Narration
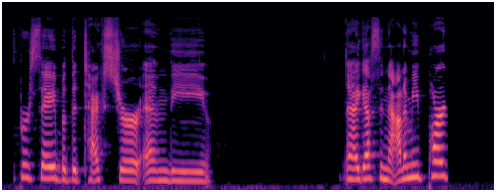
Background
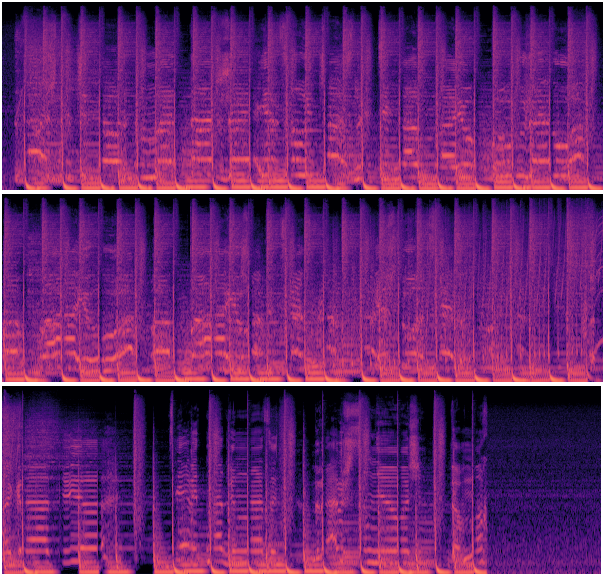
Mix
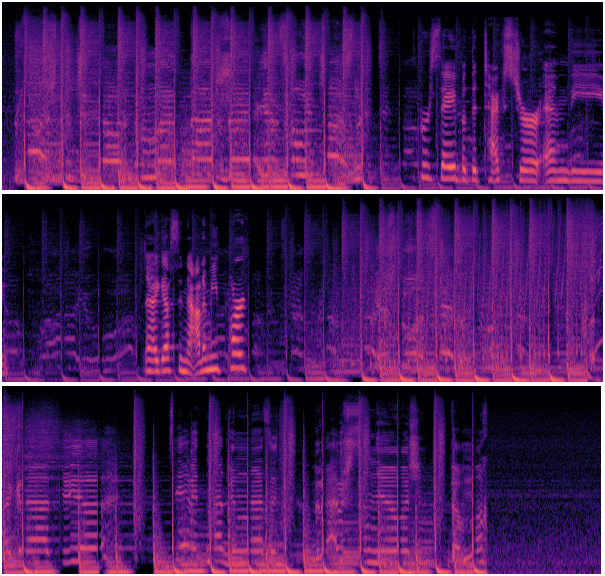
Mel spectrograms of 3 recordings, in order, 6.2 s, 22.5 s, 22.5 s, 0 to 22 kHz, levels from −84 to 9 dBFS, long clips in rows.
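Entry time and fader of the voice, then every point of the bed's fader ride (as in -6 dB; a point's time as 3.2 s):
5.00 s, -5.0 dB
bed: 4.47 s -4.5 dB
4.87 s -23.5 dB
10.89 s -23.5 dB
12.37 s -5 dB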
